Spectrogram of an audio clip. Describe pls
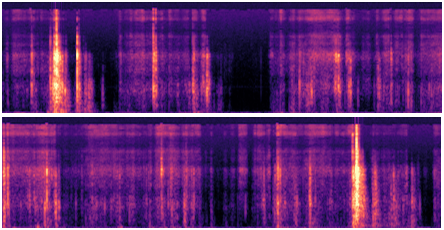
Newspaper Flipping
paper, new, pages, Newspaper, turning, flip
